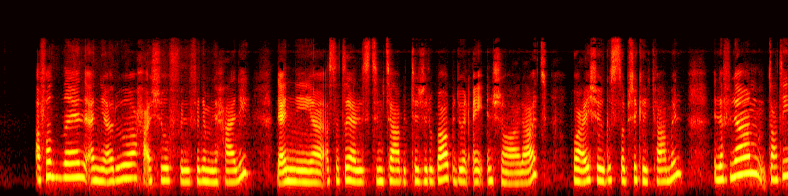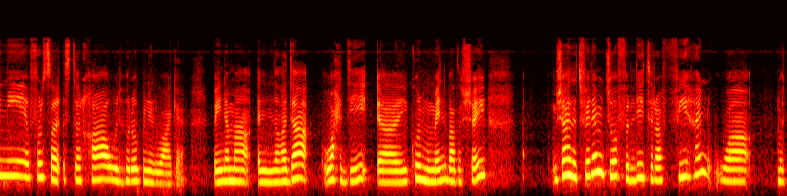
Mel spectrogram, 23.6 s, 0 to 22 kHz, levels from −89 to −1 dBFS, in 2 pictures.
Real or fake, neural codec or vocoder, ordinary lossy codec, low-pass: real; none; none; 10.8 kHz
